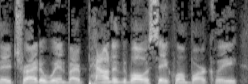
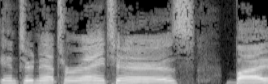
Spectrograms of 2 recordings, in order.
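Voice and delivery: mocking put-on nerd voice, pitched up high; 5 semitones higher than usual. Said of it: "that was my nerd mockery voice".

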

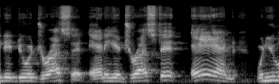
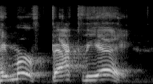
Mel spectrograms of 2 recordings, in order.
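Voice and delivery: put-on, high, hollered-out called yell; 5 semitones higher than usual. Retelling calling out to a coach in Section seven: imitating own past yell. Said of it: "I yelled out".

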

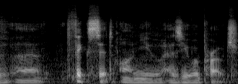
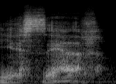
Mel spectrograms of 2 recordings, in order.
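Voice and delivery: soft, cool put-on voice; 4 semitones lower, 7 dB quieter than usual. Game master answering a player as a character, in a cool character voice. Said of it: "he's got a cool voice".

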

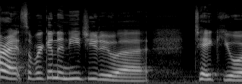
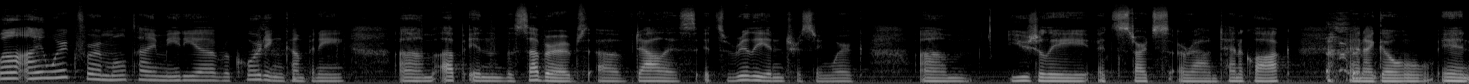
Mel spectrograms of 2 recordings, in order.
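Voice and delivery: deliberately dull put-on voice, lower, quieter; 4 semitones lower, 7 dB quieter than usual. Retelling own reply when asked about work, deliberately dull put-on voice. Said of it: "do you say it in that voice?".

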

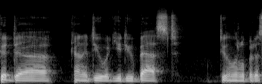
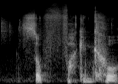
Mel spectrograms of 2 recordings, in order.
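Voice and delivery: muttered quietly under the breath; 3 semitones higher, 3 dB quieter than usual. Retelling walking up to a man at a table, saying it under their breath. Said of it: "And under my breath".

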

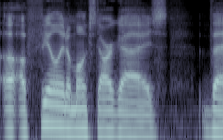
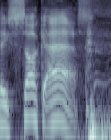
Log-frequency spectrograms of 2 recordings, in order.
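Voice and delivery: put-on screaming, higher and louder; 5 semitones higher, 6 dB louder than usual. Retelling screaming at our guys during the game: imitating own screaming. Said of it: "screaming at our guys".

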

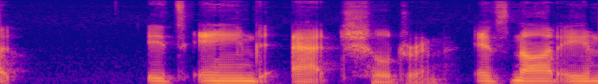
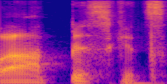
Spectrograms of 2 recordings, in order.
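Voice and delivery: put-on irritated kid voice; 3 semitones lower than usual. Retelling what a six-year-old says when he's pissed off, imitating an annoyed child. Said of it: "when he's pissed off, he'll go".

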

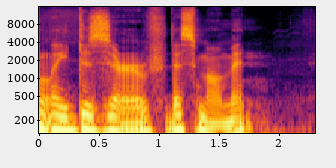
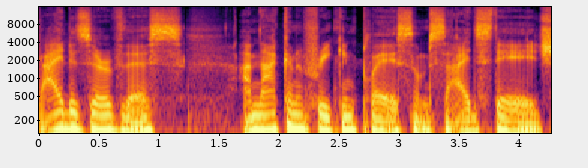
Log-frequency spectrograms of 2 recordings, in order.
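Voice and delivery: ordinary delivery

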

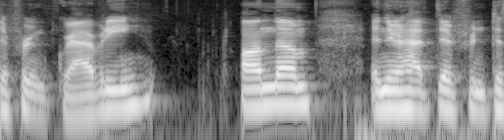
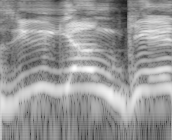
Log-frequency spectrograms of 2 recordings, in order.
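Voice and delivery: mock old man hollering, pitched up and loud; 13 semitones higher than usual. Retelling how he is always yelling on the lawn: imitating someone yelling. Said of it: "the lawn always yelling".

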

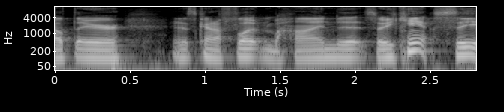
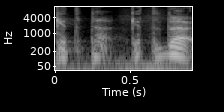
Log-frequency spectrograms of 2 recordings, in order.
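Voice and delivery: breathy, under-the-breath whisper; 2 semitones higher, 6 dB quieter than usual. Retelling watching a swimmer about to reach a duck, whispering to oneself. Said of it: "I'm like whispering to myself".

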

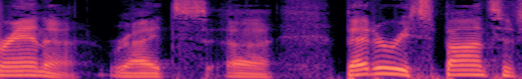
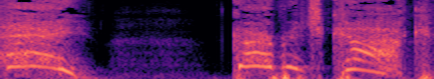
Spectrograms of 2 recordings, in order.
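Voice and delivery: put-on shout, higher. Retelling yelling out at the other speaker: imitating own past yell. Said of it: "I was yelling out".

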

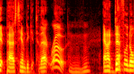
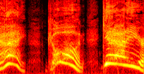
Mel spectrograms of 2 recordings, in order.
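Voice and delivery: very high, shrill, swooping yell. Speaker recounting a bear coming back toward them, retelling yelling at a bear. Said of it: "And I'm just yelling".

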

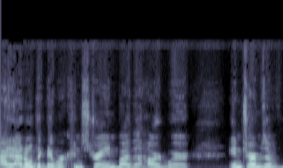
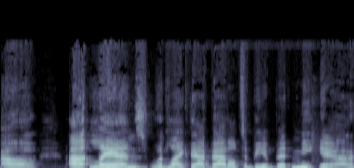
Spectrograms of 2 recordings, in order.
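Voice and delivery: ordinary delivery

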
